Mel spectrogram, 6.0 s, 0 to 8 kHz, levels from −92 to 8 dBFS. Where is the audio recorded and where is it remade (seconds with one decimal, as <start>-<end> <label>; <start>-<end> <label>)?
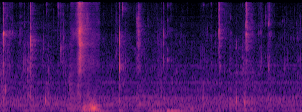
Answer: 0.0-1.4 recorded; 1.4-2.0 remade; 2.0-6.0 recorded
